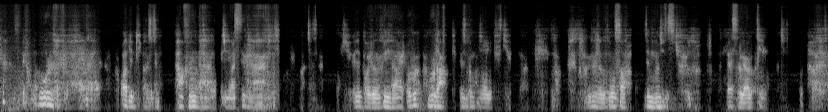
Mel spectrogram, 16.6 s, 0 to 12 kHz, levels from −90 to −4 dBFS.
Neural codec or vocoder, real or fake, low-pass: codec, 16 kHz in and 24 kHz out, 0.6 kbps, FocalCodec, streaming, 2048 codes; fake; 10.8 kHz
